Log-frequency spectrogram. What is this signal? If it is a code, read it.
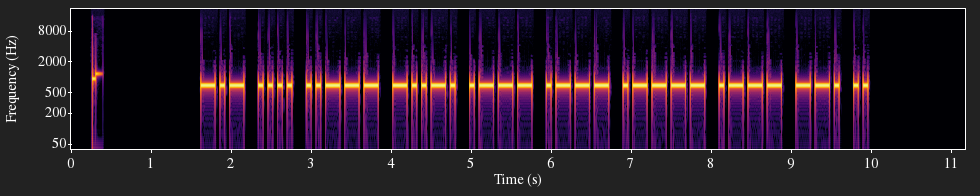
Morse code, heard as a keyed tone, about 20 wpm, 700 Hz. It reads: KH2/JJ1JGI
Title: Difficult Call Signs 20wpm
